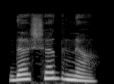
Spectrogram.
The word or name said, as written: ದೋಷಘ್ನ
